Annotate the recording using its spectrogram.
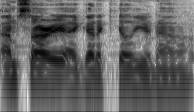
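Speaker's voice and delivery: mock-solemn game master voice. Acting as the DM who must kill a player: acting as the DM. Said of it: "The D M says".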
